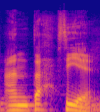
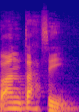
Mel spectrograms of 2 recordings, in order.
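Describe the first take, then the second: First: An tahsiya with a clear -ya vowel on the end; reading with final ya. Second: An tahsi cut short, ending on the i; reading without ya. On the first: Teacher asking students which reading is right, tahsiya with ya. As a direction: pronounce tahsiya fully, sounding the final ya. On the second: Teacher offering the other reading, tahsi without ya. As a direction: say tahsi with no final ya. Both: Shown as a demonstration. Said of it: "apa yang benar bacaannya?".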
